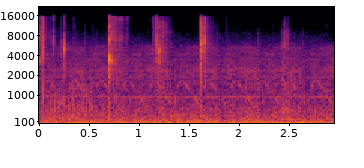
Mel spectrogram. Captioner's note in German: Knisternde Geräusche beim Waffenwechsel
